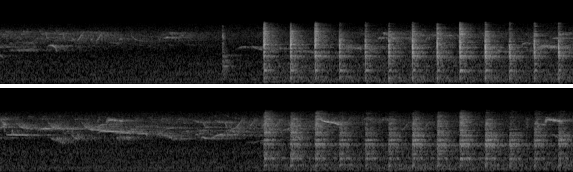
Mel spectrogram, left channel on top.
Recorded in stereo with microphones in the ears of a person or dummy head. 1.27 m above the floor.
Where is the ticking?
70° left (ahead or behind), 0.5 m.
